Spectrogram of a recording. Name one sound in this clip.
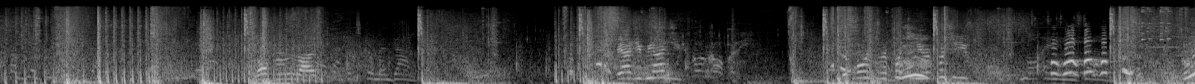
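Rapid gunfire bursts ring out in quick volleys.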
